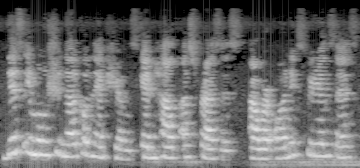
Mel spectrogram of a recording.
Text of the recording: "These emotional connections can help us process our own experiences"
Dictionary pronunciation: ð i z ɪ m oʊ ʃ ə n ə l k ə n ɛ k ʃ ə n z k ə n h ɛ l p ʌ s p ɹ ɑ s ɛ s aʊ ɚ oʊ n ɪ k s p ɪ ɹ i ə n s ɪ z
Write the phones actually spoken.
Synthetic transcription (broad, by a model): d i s ɪ m oʊ ʃ ə n ə l k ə n ɛ k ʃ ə n s k ə n h ɛ l p ʌ s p ɹ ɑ s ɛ s aʊ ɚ oʊ n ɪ k s p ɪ ɹ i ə n s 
